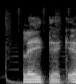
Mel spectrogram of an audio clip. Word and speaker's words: LaTeX: ¿Cómo se pronunciaba? – Se pronuncia LaTeX. – LaTeX, eso, es verdad, LaTeX.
